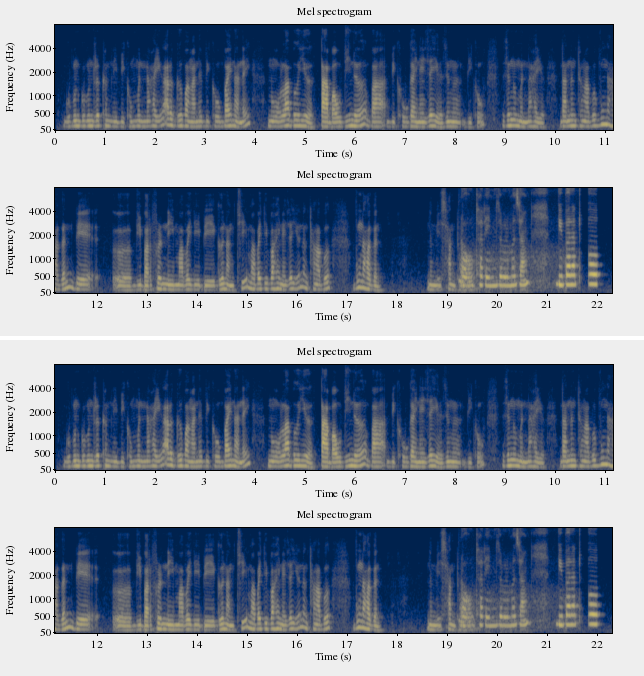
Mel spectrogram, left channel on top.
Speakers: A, on the right (about 35°); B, on the left (about 75°).
A: गुबुन गुबुन रोखोमनि बिखौ मोननो हायो आरो गोबाङानो खौ बायनानै न'आव लाबोयो टाबाव दिनो बा बिखौ गायनाय जायो जोङो बिखौ जोङो मोननो हायो दा नोंथाङाबो बुंनो हागोन बे बिबारफोरनि माबायदि बे गोनांथि माबायदि बाहायनाय जायो नोंथाङाबो बुंनो हागोन नोंनि सान्थौखौ
B: औ थारैनो जोबोर मोजां बिबाराथ' अ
